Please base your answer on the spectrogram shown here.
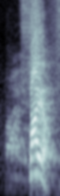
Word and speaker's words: fire: ये बात नोट करके रखो, अगर किसी वर्ड में आर आता है, आर है ना, लास्ट में आता है, सेकंड लास्ट आता है, तो हमको आर प्रोनाउंस नहीं करना है, आर करके क्या बोलना है, आ, फायर।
